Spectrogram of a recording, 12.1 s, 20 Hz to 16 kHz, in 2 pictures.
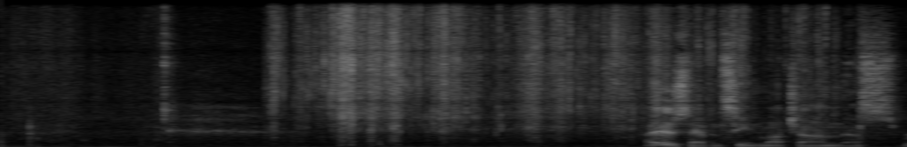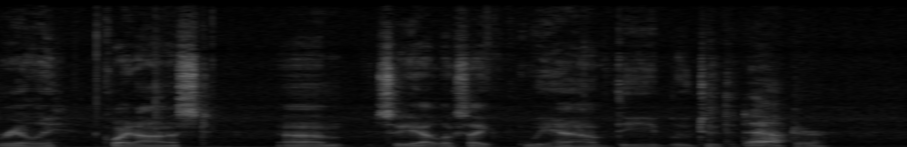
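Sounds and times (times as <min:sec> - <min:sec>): bubble wrap crinkling: 0:01.7 - 0:05.9.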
